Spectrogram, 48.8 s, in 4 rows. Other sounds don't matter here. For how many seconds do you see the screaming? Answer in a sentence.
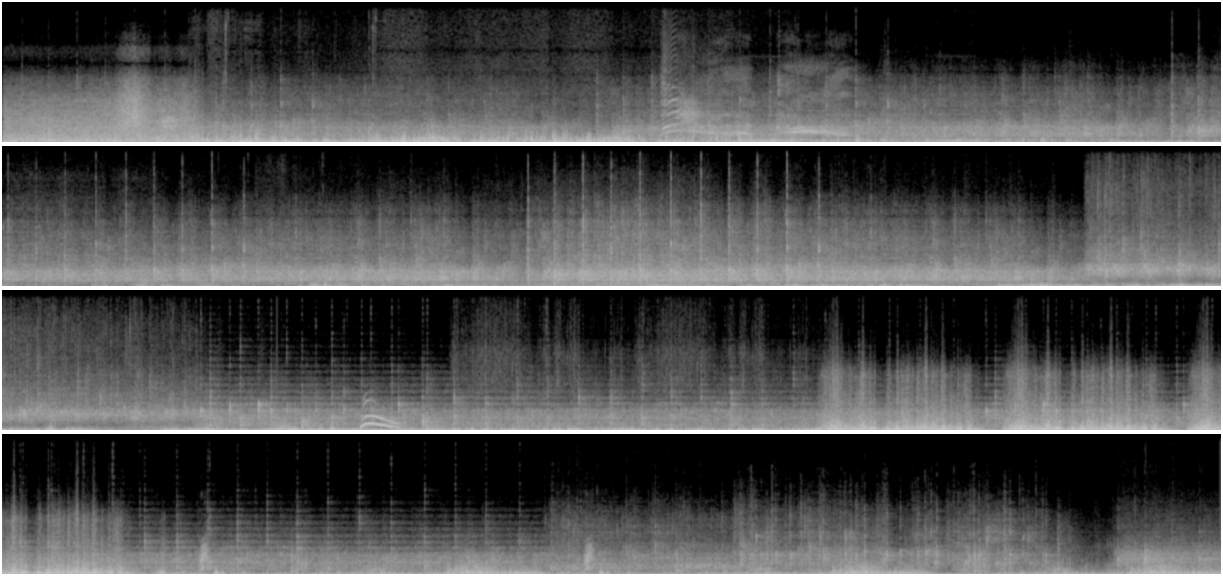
You can hear the screaming for 2 seconds altogether.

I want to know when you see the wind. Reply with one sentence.
You can hear the wind from 0.0 to 48.7 s.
